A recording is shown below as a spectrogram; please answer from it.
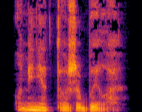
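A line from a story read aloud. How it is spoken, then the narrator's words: Whisper. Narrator (Russian): сказал Ковидж шепотом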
